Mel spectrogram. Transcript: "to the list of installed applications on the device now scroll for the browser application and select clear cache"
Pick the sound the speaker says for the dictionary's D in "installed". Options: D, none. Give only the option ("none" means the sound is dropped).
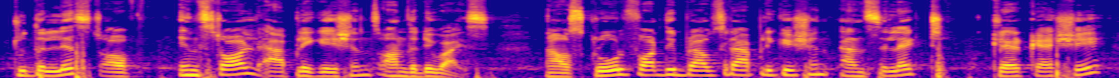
D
